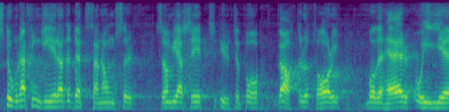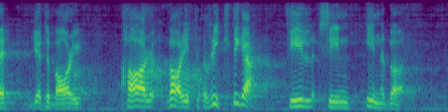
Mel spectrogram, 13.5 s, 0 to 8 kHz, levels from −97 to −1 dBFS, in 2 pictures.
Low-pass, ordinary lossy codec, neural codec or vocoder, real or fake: 7.2 kHz; none; codec, 24 kHz, 3 kbps, HILCodec; fake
